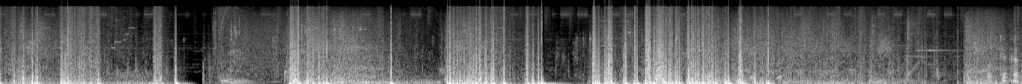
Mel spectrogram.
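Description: Rapid video game gunshots crack.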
